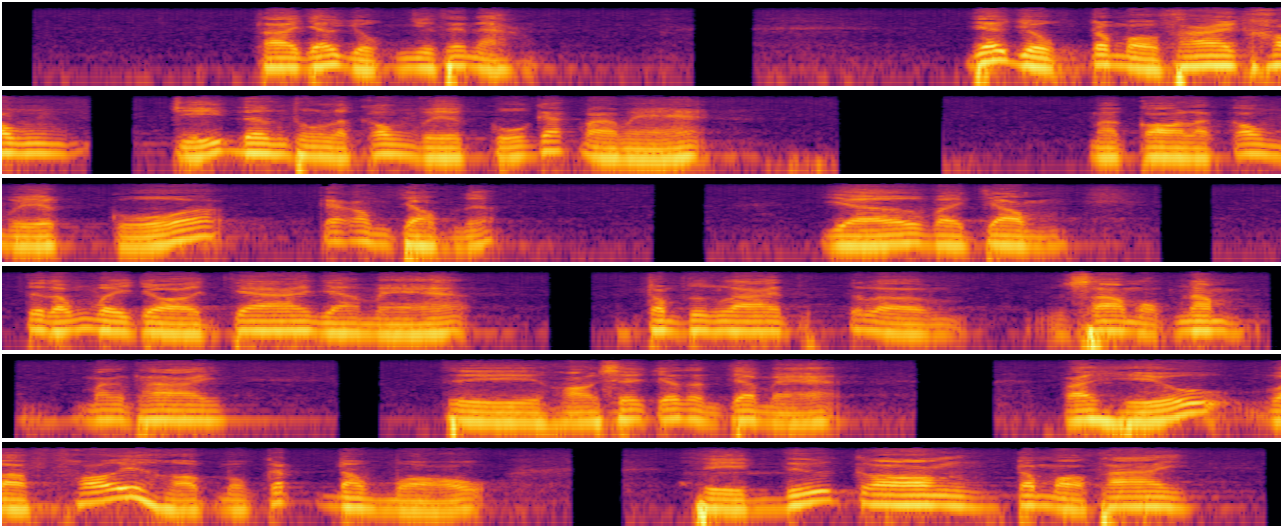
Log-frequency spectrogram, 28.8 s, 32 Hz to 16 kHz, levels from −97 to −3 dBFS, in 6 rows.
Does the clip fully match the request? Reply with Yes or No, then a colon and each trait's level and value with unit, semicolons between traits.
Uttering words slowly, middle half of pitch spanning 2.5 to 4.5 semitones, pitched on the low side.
Yes: slow, 155 wpm; average, 3.7 semitones; low, 120 Hz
